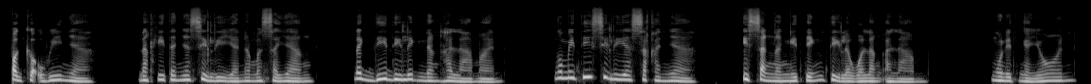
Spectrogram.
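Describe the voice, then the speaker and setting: Female storyteller for scripted drama narration; lowish, soft-edged tone, very dry close sound. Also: no room sound.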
